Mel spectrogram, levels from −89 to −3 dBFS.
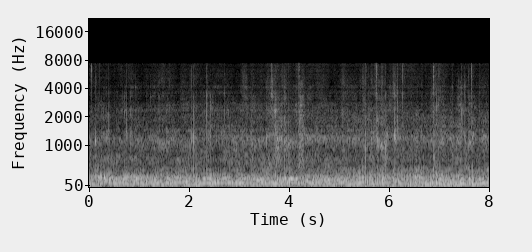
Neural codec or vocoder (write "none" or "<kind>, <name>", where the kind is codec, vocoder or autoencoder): codec, SNAC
